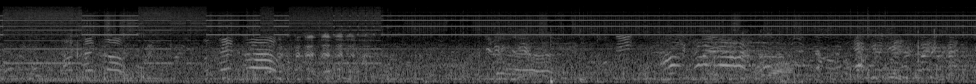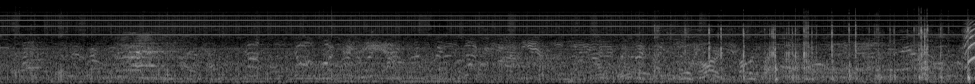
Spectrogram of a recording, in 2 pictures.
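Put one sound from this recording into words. Players call out to each other across an open field.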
